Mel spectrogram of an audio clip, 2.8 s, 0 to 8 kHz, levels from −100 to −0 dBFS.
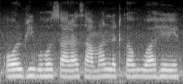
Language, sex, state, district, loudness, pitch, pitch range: Hindi, female, Madhya Pradesh, Bhopal, -16 LUFS, 190 Hz, 185-195 Hz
